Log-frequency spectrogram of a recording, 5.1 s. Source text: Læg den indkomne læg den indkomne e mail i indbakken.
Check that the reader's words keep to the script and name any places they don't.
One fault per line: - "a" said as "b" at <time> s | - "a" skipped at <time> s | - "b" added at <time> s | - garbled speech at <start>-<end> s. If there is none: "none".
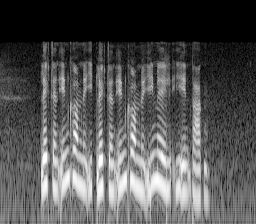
none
